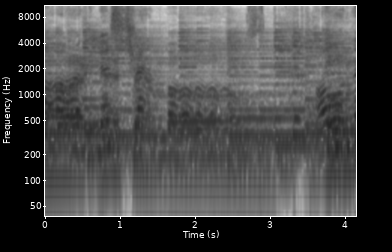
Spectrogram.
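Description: Live worship song: singing with an acoustic guitar played alongside.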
